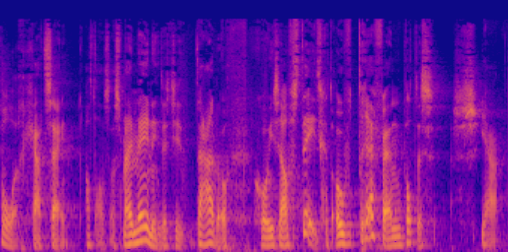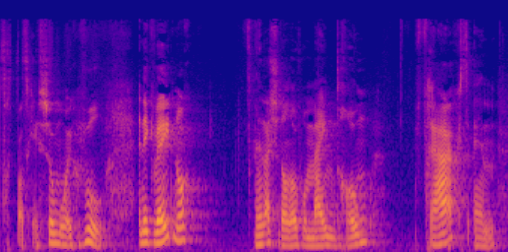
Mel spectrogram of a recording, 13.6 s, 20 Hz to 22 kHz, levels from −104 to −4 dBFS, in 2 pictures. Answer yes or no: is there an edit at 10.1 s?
no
